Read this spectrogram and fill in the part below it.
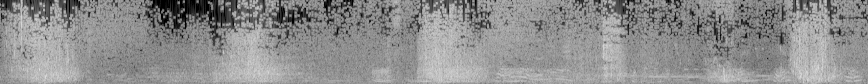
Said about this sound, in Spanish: Gritos, rugidos, maullidos, no sé cómo llamarlo, eso escucho, y saltan hacia el mar. Lobos marinos adultos marcan territorio y los jóvenes invitan a jugar al agua.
